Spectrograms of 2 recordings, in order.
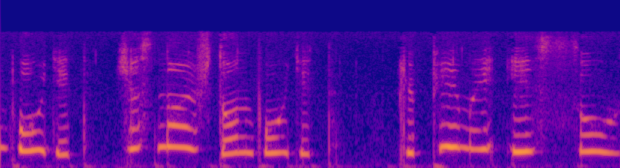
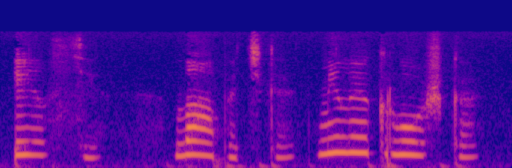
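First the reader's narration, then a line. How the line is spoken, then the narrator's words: Soft, trembling, tender. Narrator (Russian): тихо, дрожащим голосом проговорила она, с нежностью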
